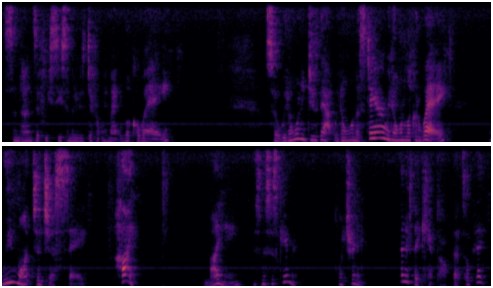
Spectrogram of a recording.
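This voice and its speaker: A woman leading a children's storytime, talking and reading aloud in simple, deliberate phrases meant for young children. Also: lowish voice, sing-song. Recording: echoey room with background hiss.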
